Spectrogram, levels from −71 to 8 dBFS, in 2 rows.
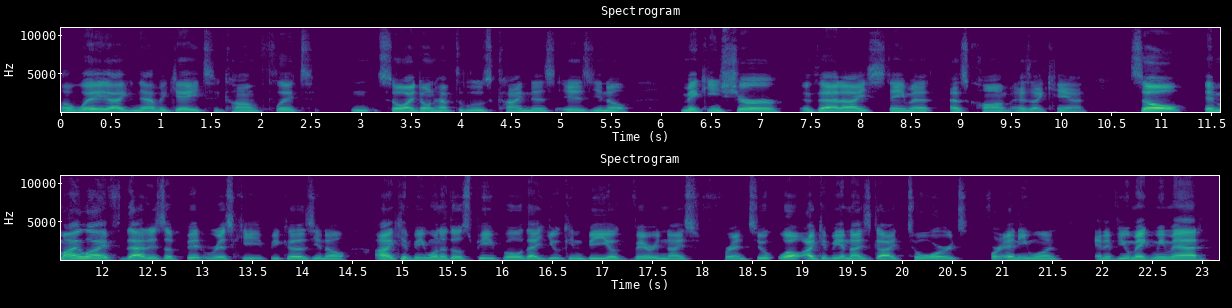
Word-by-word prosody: A 120 - 0
way 150 +6 +2
I 145 -1 +3
navigate 130 0 -2
e 130 - -12
conflict 130 -1 -6 0.4
n 130 -1 -6
so 130 -1 0
I 125 0 +4
don't 140 +2 -1
have 130 -2 -3
to 130 - -8
lose 130 -1 -4
kindness 120 -2 -5
is, 125 -2 -4
you 120 0 -4
know, 110 -2 -3 0.5
making 145 +2 -1
sure 130 -2 +1 0.2
that 130 -2 +3
I 120 -1 +3
stay 125 +3 -3
m 120 0 -2 0.2
as 115 -2 -3
calm 115 -2 -4
as 115 -1 -6
I 105 -2 -3
can. 105 0 -7 0.4
So 145 -3 +7 0.2
in 155 -2 +2
my 185 +8 +5
life, 230 -3 +4
that 165 +6 +5
is 140 -5 -1
a 125 -2 0
bit 180 -3 -1
risky 135 -5 -3
because, 120 +2 -1
you 135 - -3
know, 115 -3 -2 0.3
I 165 +5 +5
could 215 -3 -2
be 195 -1 -2
one 180 0 +1
of 170 -1 -1
those 150 -3 -1
people 145 0 -2
that 125 -3 +1
you 140 -1 -3
can 135 -1 -4
be 125 +1 +2
a 115 -1 +1
very 130 +2 -1
nice 120 -2 -4 0.2
friend 125 +1 -3
to 160 0 -2
Well, 140 -2 +6
I 135 +1 +6
could 135 0 -5
be 140 0 0
a - - +1
nice 130 -3 +1
guy 130 +1 +3
towards 125 -5 -2 0.2
for 135 - -4
anyone. 120 -7 -1 0.3
And 110 +1 -3
if 115 -1 -4
you 140 +3 -1
make 165 -1 +4
me 155 0 0
mad, 160 -1 +4
130 Hz, 185 wpm, -24 LUFS, 120-145 Hz, 0.5 s, So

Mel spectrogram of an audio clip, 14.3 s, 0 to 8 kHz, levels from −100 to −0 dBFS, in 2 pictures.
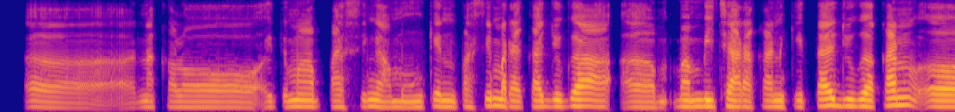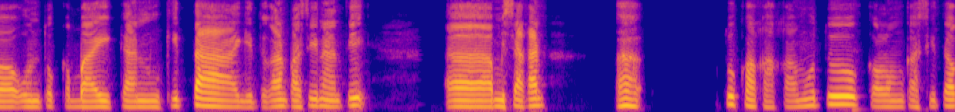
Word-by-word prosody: Eee, 140 -3 -9
nah 150 +1 -8
kalau 145 -1 -7
itu 150 0 -11
mah 165 0 0
pasti 155 +2 -8
nggak 155 -3 -1
mungkin, 150 +2 -3
pasti 155 +3 -7
mereka 160 -3 0
juga, 165 0 +1
eee, 145 0 -5
membicarakan 160 -1 0
kita 170 +3 0
juga 175 -1 +3
kan, 195 +5 +3
eee, 160 -1 +2
untuk 155 +1 -2
kebaikan 155 0 0
kita 175 -3 +4
gitu 150 0 -7
kan 170 +1 +1
pasti 180 +3 -1
nanti, 170 +4 +1 0.6
eee, 160 0 +5
misalkan, 175 +2 +3 0.6
eee, 185 -1 +4 0.7
"Tuh 220 - +4
kakak 165 -6 -3
kamu 165 +4 -4
tuh 220 -1 +8
tolong 160 -1 -4
kasih 165 0 -9
tau," 170 -2 +1
160 Hz, 140 wpm, -21 LUFS, 150-170 Hz, 0.7 s, tuh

